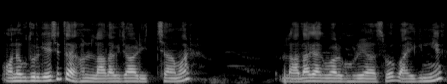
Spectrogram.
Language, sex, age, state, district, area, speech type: Bengali, male, 18-30, West Bengal, Howrah, urban, spontaneous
